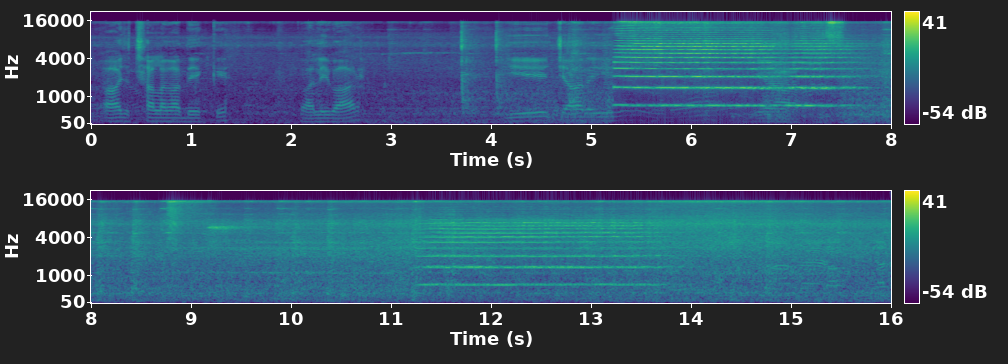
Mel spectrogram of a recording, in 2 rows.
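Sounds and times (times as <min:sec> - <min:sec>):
train wheels rumbling: 0:01.4 - 0:16.0
train horn blast: 0:05.2 - 0:07.8, 0:11.2 - 0:13.9.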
